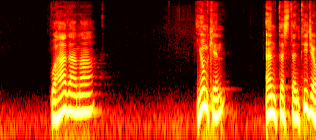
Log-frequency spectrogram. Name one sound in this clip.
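A middle-aged man speaks with animation into a microphone, in short phrases with pauses.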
